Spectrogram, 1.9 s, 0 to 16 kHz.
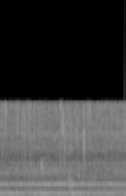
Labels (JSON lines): {"label": "anthrophony, boat engine", "recorder": "SoundTrap 300"}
